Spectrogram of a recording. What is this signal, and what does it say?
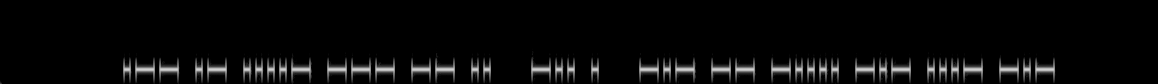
Morse code, heard as a keyed tone, about 20 wpm, 700 Hz. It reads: WA4OMI DE KM6KVK
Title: USA Callsign DE Callsign - 6 Characters - 20wpm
